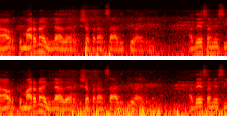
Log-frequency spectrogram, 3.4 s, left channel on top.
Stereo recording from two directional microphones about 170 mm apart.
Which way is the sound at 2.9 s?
15° right (ahead or behind).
